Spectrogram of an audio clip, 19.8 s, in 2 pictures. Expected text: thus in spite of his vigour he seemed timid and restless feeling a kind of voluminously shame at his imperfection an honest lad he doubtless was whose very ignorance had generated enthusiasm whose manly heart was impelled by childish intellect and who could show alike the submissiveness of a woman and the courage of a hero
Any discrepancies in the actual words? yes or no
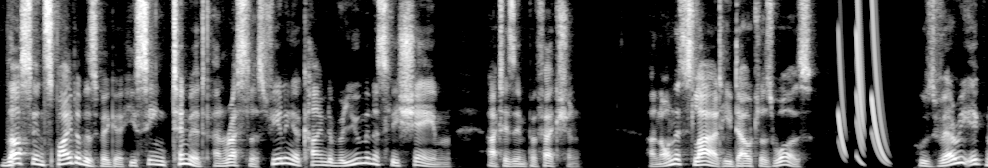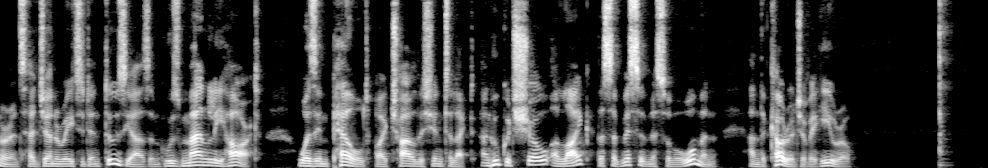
no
